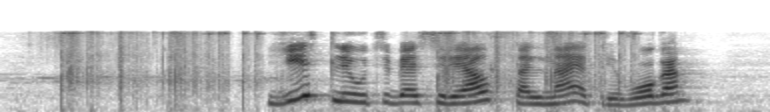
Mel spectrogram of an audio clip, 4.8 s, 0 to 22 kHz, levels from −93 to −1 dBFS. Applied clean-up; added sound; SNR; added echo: none; Coin (dropping); 15 dB; none.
